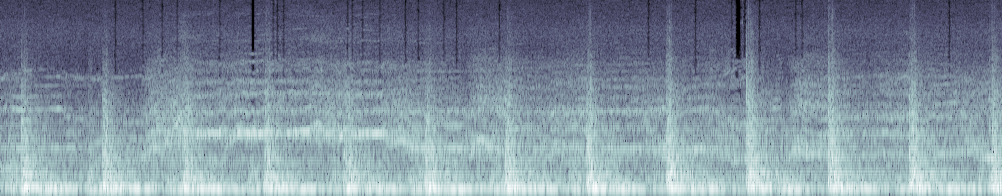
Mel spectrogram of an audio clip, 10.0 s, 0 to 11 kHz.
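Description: Round dance song: hand drums struck on a steady beat about every 0.8 s, with a group of singers chanting high-pitched vocals over the drum.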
